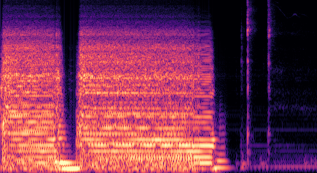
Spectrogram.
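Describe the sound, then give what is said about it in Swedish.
A distorted electric guitar chord through a distortion pedal on its strawberry setting, gain turned down to about eleven o'clock, rings out with a gritty, saturated classic rock crunch, briefly re-struck, then held for about two seconds before being cut off, leaving a couple of faint pick scrapes. “Bra classic rock-ljud.”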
